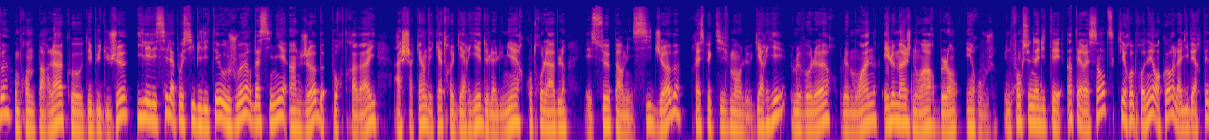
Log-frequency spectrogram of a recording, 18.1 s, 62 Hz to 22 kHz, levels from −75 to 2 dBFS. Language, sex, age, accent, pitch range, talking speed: French, male, 20-39, French, 105-145 Hz, 180 wpm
